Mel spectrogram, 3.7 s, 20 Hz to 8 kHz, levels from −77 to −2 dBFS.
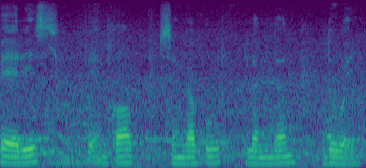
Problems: constant background noise, low volume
